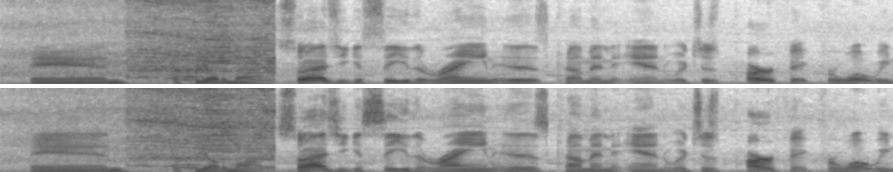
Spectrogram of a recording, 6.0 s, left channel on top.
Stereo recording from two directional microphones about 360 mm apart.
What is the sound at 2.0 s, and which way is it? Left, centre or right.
Speech, centre.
